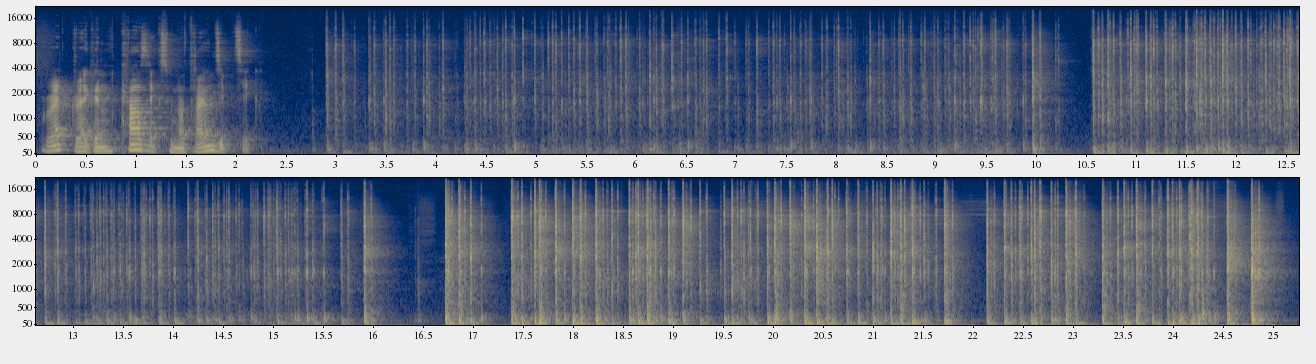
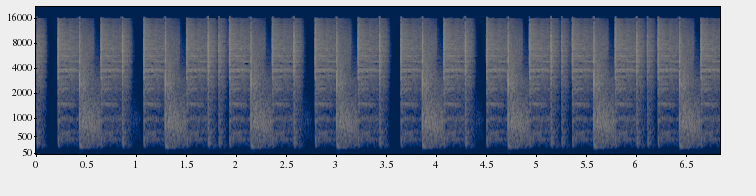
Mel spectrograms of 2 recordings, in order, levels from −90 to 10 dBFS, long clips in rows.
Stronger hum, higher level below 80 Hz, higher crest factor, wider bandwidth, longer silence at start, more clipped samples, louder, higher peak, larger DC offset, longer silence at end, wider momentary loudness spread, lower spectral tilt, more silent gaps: neither; first, -38 dBFS vs under -90 dBFS; about the same, 22 dB vs 26 dB; first, over 20 kHz vs 17 kHz; about the same, 0.05 s vs 0 s; neither; first, -18 LUFS vs -26 LUFS; first, 0 dBFS vs -4 dBFS; neither; first, 0.15 s vs 0 s; first, 21 LU vs 2 LU; first, -1.5 dB/octave vs 6 dB/octave; second, none vs 0.14-0.21 s, 3.57-3.64 s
